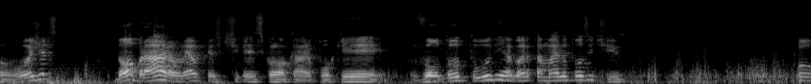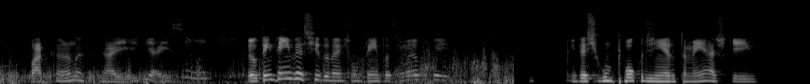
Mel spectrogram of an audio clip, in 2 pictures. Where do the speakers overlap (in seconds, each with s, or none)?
none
